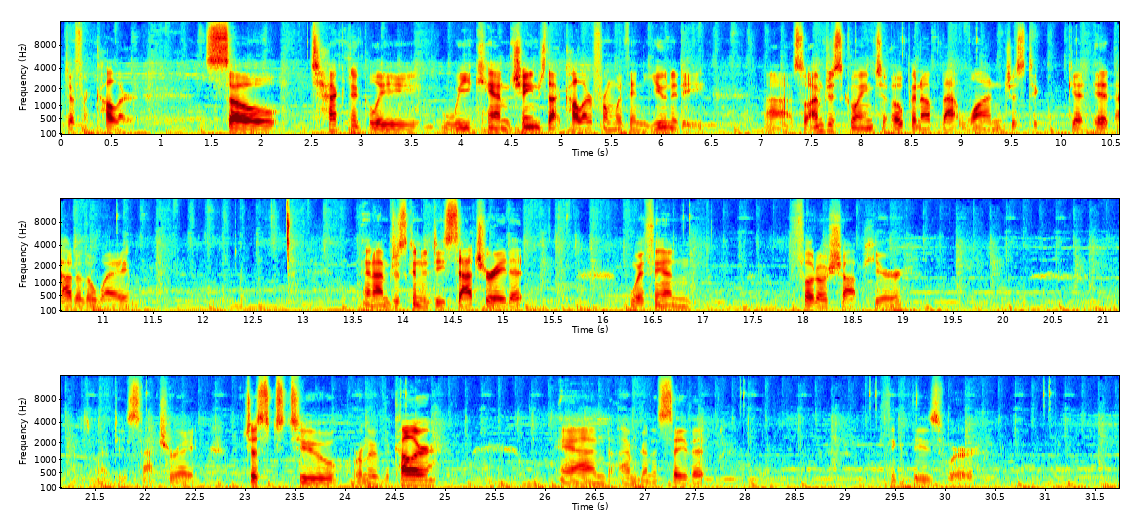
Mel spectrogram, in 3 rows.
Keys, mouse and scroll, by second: 7.8 click, 15.5 click, 21.8 click, 24.4 click, 27.8 click.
